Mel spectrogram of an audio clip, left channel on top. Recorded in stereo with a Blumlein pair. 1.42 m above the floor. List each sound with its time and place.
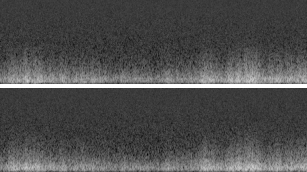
Only background noise.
